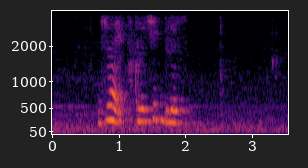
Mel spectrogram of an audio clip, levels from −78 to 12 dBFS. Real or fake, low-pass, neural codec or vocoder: real; 3.6 kHz; none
